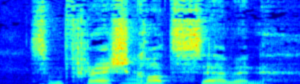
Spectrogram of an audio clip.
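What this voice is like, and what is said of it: Put-on Irish-Scottish accent. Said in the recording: “you've been working on your accent ... I don't know what that was, but it wasn't American ... Some, like a Scottish mix in there”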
